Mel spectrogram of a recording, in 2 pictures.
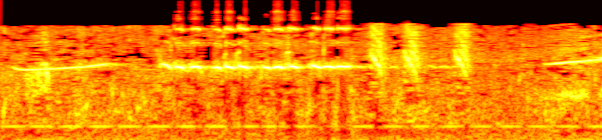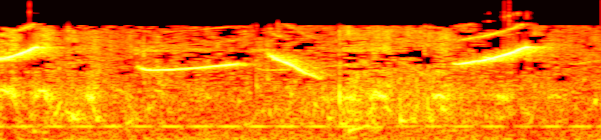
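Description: Cucak ijo, a green leafbird, singing: loud whistled notes that mostly glide upward, a fast trill of repeated notes about a second in, a few sharp clicks, and a quick falling slur near the end. A steady low hum runs underneath.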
